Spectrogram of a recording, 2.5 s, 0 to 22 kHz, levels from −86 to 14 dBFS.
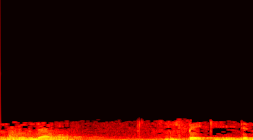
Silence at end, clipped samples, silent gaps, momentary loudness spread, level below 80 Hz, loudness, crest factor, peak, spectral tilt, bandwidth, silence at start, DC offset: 0 s; under 0.1%; none; 19 LU; -58 dBFS; -22 LUFS; 16 dB; -6 dBFS; -13.5 dB/octave; 3.5 kHz; 0 s; under 0.1%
